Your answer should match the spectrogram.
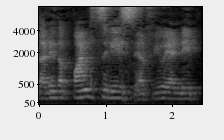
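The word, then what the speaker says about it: Pfund: So all higher possibilities to fifth orbit, that is the Fund series, FUND, P is silent here, Fund series or front lines.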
